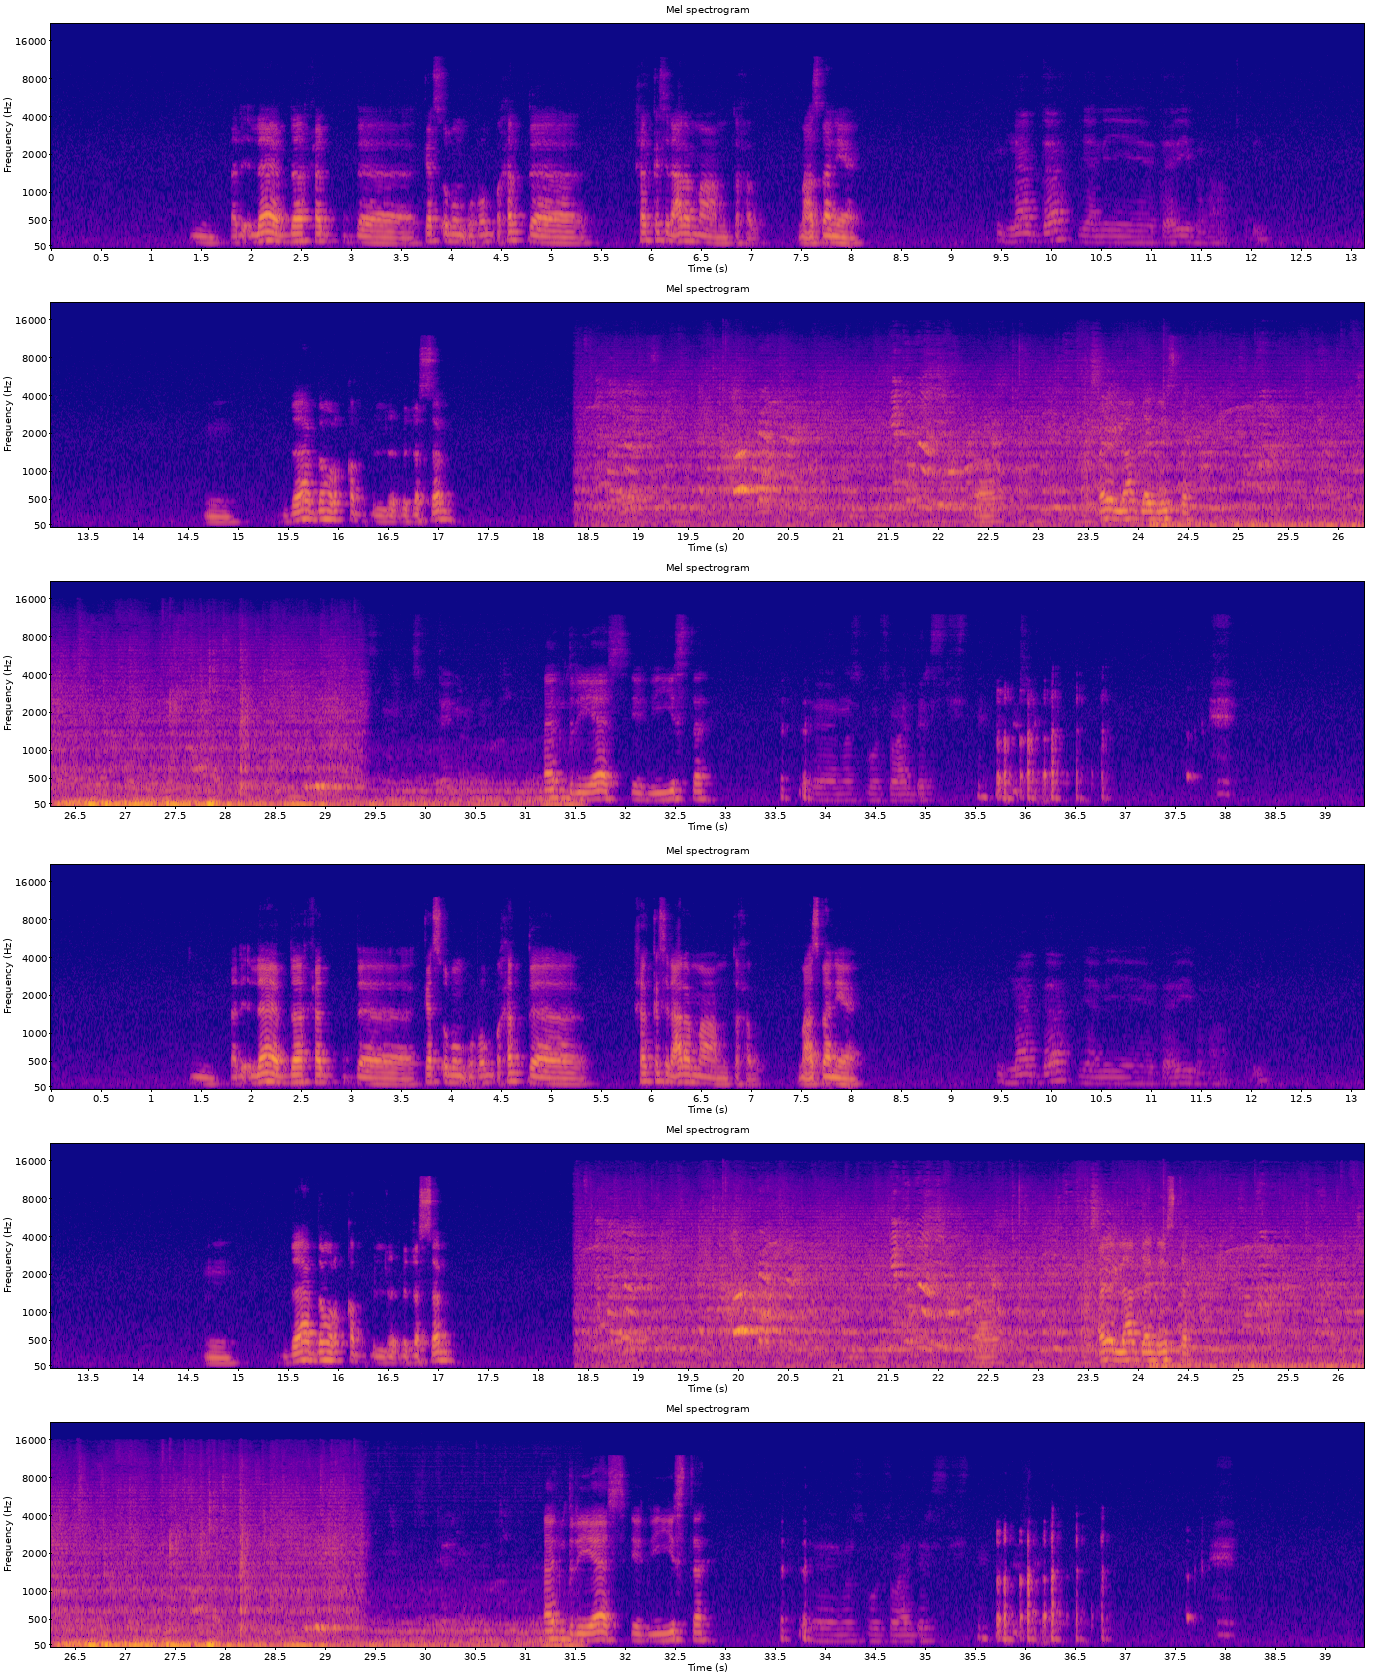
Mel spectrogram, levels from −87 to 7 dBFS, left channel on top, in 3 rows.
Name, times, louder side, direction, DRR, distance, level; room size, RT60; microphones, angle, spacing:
voice 1, 1.4-5.4 5.8-7.1 7.5-8.1 14.7-14.9 15.5-17.1 22.3-22.7 23.6-24.6 30.1-30.2 31.2-32.8 33.7-33.8, right 2 dB, 50° right, 1.5 m, -27 dB
voice 2, 9.5-12.2 18.6-23.0 26.3-30.7 33.8-36.2 37.8-38.1, left 1 dB, 65° left, 2.5 m, -46 dB
sound 1, 18.4-29.4, right 2 dB, 25° right, 2.2 m, -29 dB
sound 2, 24.1-31.6, equal, 75° right, 4.3 m, -24 dB
10.0 x 8.7 x 2.4 m
head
